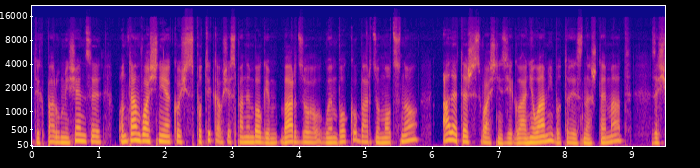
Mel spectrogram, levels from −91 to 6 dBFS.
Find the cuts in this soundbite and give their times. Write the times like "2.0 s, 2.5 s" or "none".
1.2 s, 6.0 s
